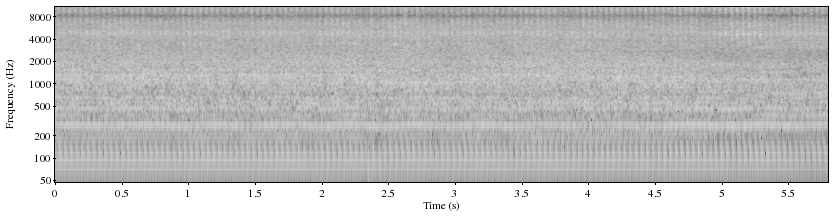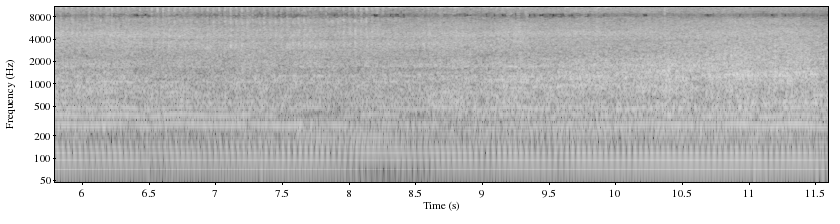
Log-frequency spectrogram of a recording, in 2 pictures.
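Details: Free trash-find Craftsman self-propelled front-drive mower with 6.5HP Briggs & Stratton Quantum engine, after carb clean, primed and tested with propulsion engaged: steady, even drone at constant speed, clear hum, no misses or knocks; engine and drive running healthy.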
